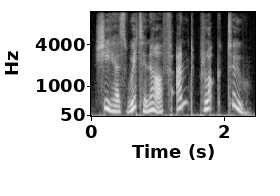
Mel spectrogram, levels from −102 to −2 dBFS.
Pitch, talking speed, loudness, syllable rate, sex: 225 Hz, 145 wpm, -18 LUFS, 4.0 syllables/s, female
